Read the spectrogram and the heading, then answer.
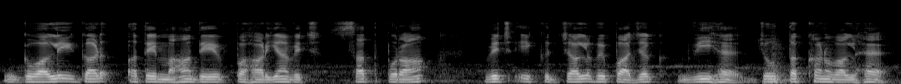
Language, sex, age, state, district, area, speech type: Punjabi, male, 45-60, Punjab, Jalandhar, urban, read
